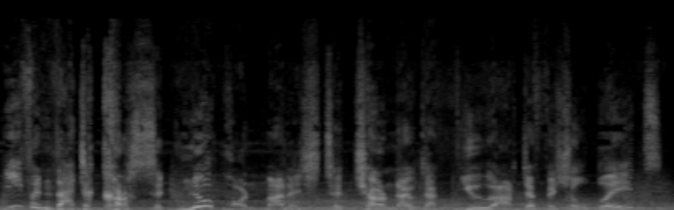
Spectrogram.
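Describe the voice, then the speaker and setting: A woman's voice: mid-range voice, huge pitch swings, moderate pace, music in the background. A woman playing a mad genius villain in a video game cutscene, gloating theatrically in a mustache-twirling manner. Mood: grandiose boasting.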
